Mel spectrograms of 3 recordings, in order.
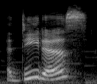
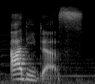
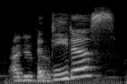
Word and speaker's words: Adidas: were referring to because they usually pronounce it Adidas, and in Germany we say Adidas. Adidas. Super different.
